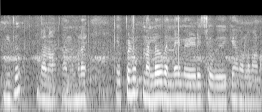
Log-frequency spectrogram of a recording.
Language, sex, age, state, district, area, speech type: Malayalam, female, 30-45, Kerala, Pathanamthitta, rural, spontaneous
